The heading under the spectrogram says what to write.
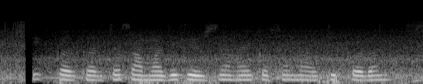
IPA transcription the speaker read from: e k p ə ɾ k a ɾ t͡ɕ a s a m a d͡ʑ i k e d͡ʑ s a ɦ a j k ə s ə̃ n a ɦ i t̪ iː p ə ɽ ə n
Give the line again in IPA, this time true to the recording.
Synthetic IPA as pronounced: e k p ə ɾ k a ɾ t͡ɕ a s a m a d͡ʑ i k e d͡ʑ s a ɦ a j k ə s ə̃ m a ɦ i t̪ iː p ə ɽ ə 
